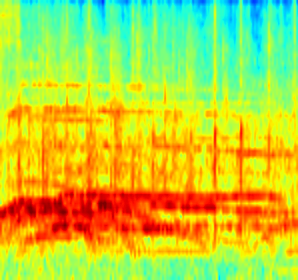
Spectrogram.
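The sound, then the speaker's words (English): An audience applauds steadily for about three seconds, voting by applause on giving period cramps to Marco Rubio, a dense crackle of clapping with a few scattered whoops and cheers rising above it, holding at an even, fairly loud level throughout. “So, by round of applause, would you like to give your period cramps to Marco Rubio?”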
